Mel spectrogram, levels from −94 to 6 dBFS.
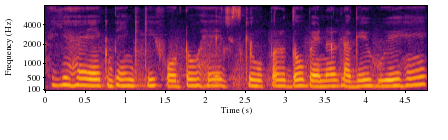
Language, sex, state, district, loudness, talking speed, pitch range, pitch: Hindi, female, Chhattisgarh, Kabirdham, -15 LUFS, 150 wpm, 205-225 Hz, 215 Hz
